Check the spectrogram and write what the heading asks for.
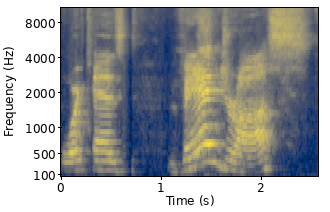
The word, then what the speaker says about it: Ortez Vandros: Uh stay tuned after our program for Pastor Ortez Vandros. I'm now saying that name correctly. I was saying that name wrong for like four years.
